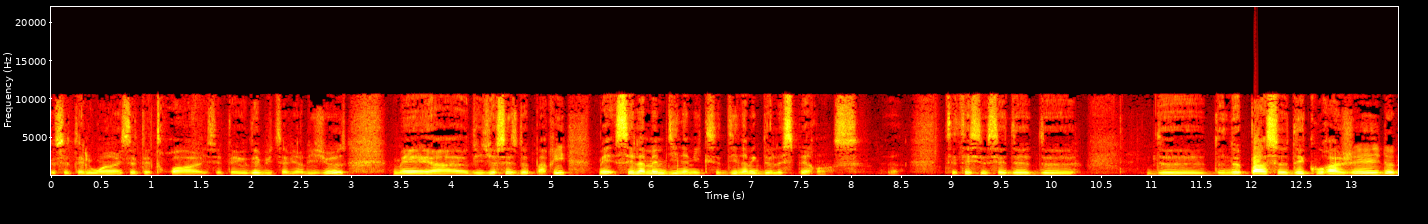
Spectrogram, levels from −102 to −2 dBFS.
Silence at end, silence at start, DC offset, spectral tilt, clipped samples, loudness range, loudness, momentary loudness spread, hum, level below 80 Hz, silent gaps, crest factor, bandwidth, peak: 0 s; 0 s; under 0.1%; -2 dB/octave; under 0.1%; 7 LU; -21 LUFS; 15 LU; none; -72 dBFS; none; 22 dB; 11 kHz; 0 dBFS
